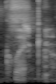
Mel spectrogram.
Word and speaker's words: clique: of spelled clique, Kind of. but it's not. It's click. Pronounced a clique.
